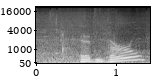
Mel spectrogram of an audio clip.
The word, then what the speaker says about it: Edinburgh: it's down south of Edinburgh Edinburgh is the way they pronounce it here and we'll be touring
